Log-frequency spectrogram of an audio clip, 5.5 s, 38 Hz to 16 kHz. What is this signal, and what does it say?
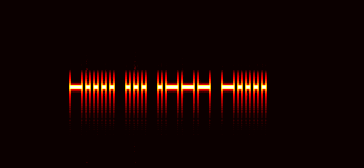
Morse code, heard as a keyed tone, about 20 wpm, 700 Hz. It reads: 6SJ6
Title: Four Challenging Letter-Number Combinations 20wpm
